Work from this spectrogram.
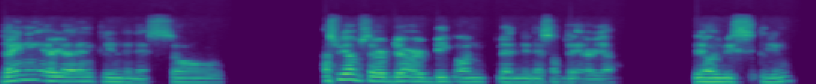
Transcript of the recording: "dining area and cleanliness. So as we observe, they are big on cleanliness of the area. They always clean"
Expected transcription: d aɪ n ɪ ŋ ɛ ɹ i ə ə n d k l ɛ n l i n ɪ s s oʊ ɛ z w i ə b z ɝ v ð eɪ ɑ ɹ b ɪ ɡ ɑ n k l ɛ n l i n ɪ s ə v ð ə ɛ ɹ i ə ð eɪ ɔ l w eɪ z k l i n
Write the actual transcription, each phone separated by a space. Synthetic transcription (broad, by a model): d aɪ n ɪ ŋ ɛ ɹ i ə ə n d k l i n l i n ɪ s s oʊ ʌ s w i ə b s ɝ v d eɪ ɑ ɹ b ɪ ɡ ɑ n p l ɛ n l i n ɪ s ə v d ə ɛ ɹ i ə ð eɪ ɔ l w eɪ s k l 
